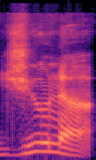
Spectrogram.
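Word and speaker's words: Djuna: It's like D-J-U-N-A, Juna. I think it's pronounced Juna.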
